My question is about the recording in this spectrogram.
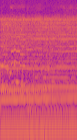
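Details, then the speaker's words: DeLonghi coffee maker that hummed but dispensed no coffee, after repair and full reassembly, warmed up with the portafilter loaded: the pump builds boiler pressure with a steady low buzzing hum, no sputter or strain; normal pump operation. "И нажимаем пуск. Помпа создает давление в бойлере."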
